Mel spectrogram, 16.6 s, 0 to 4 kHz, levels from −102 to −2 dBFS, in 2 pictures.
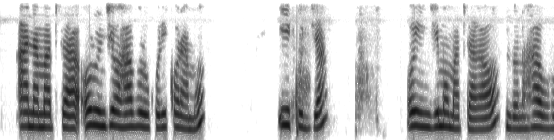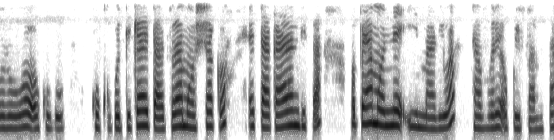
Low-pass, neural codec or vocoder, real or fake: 3.6 kHz; none; real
